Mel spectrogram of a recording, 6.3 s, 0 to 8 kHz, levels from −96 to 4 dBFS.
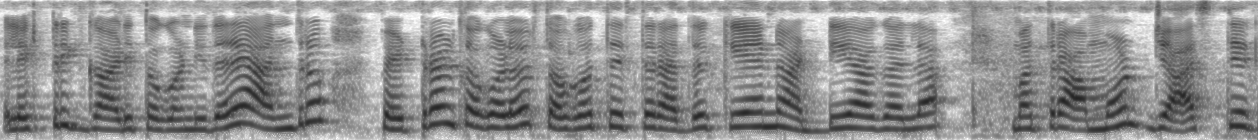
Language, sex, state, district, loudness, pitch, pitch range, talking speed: Kannada, female, Karnataka, Dharwad, -18 LUFS, 270 Hz, 245-295 Hz, 135 wpm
